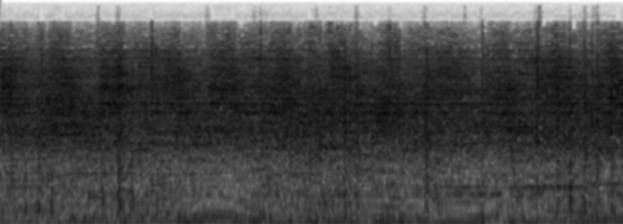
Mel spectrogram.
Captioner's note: fireworks popping continues; upbeat rock music continues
